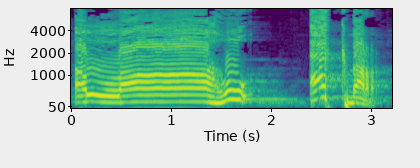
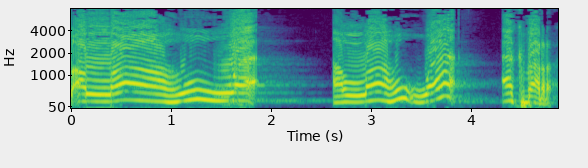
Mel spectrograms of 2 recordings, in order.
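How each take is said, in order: First: "الله" held very long ending in "اللهُ", then "أكبر" plain; correct with damma. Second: "الله وأكبر" very slow, a clear "و" before "أكبر"; wrong "وأكبر". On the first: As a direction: draw out "اللهُ" with a clear final u, then "أكبر". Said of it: "هي ضمة، تقول". (النطق الصحيح "اللهُ أكبر" بضمة ممدودة) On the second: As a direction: drag "الله" then slip a "و" into "وأكبر". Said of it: "لأنك بتقول". (نطق خاطئ "الله وأكبر" ببطء شديد) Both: Shown as a demonstration.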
